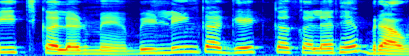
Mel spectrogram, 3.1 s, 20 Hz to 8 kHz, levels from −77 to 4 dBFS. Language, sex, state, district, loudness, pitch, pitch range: Hindi, female, Uttar Pradesh, Jyotiba Phule Nagar, -19 LUFS, 230 Hz, 195-250 Hz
